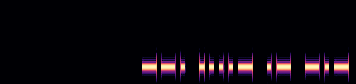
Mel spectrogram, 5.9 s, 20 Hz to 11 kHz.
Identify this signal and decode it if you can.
Morse code, heard as a keyed tone, about 15 wpm, 700 Hz. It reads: G4AK
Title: DXCC-100 Call Signs - 4 Characters - Repeated 2x - 15wpm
